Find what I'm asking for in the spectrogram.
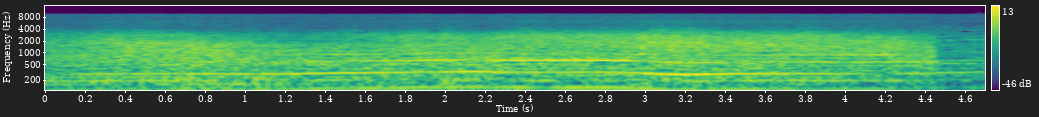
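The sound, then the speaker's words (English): Steady, heavy engine drone from Pershing missile carrier vehicles driving over rough roads, loud and continuous throughout, with low humming engine tones that shift slightly in pitch. “The Pershing can be moved over rough roads,”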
